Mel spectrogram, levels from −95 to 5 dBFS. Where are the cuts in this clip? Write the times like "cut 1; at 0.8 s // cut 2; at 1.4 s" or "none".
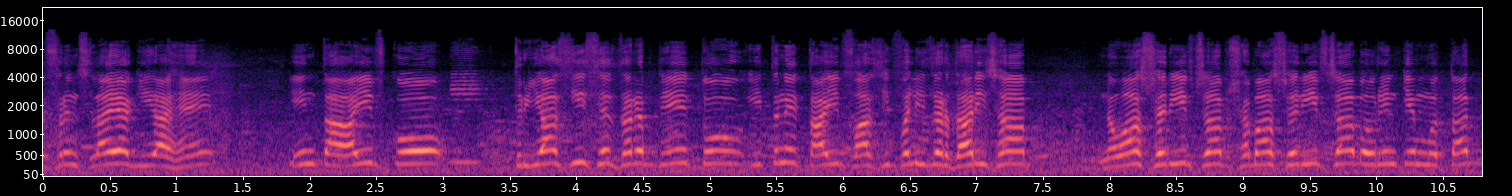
none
